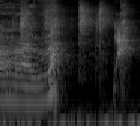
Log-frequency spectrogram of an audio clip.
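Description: A young person squeals with laughter close by.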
